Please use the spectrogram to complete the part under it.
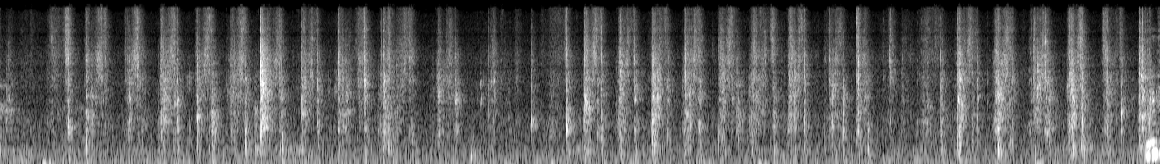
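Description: Playing cards being shuffled for a tarot-style card reading, a steady run of quick riffling flutters and soft slaps repeating close up through the whole stretch with no talk.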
